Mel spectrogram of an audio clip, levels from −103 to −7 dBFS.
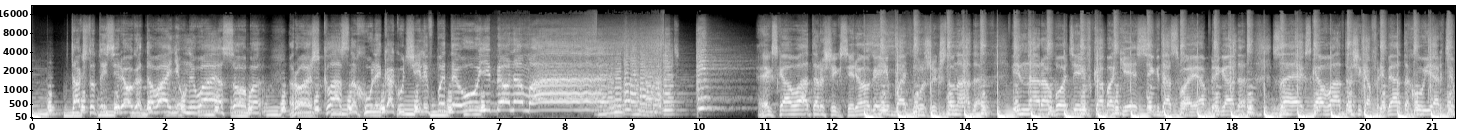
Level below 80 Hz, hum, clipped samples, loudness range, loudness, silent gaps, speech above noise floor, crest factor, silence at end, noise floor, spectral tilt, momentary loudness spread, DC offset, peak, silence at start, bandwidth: -18 dBFS; none; under 0.1%; 4 LU; -13 LUFS; none; 27 dB; 12 dB; 0 s; -39 dBFS; -5 dB/octave; 4 LU; under 0.1%; 0 dBFS; 0 s; 18 kHz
